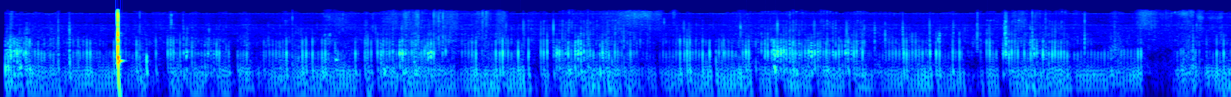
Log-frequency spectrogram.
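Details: Kitten making unusual noises indoors: a steady, low rumbling purr made of rapid even pulses that runs through the whole stretch, with one sharp click near the start and a faint background hiss.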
